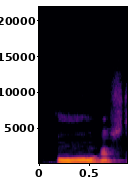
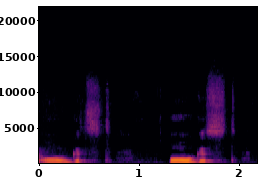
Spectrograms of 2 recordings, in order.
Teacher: it has this long or sound at the beginning which is stressed and it's long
